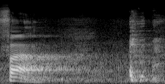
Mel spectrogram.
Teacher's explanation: Kerana ditekankan, ada yang menahan untuk angin itu keluar, itu bahagian gigi dengan bibir. Maka angin itu akan keluar pada celah-celah gigi kita tu. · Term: huruf fa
